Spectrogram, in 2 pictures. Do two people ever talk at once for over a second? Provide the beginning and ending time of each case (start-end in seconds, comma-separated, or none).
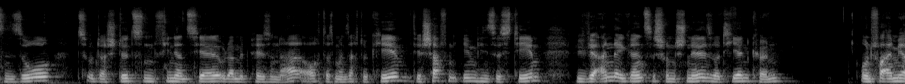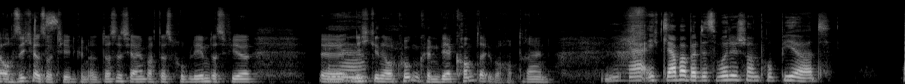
none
